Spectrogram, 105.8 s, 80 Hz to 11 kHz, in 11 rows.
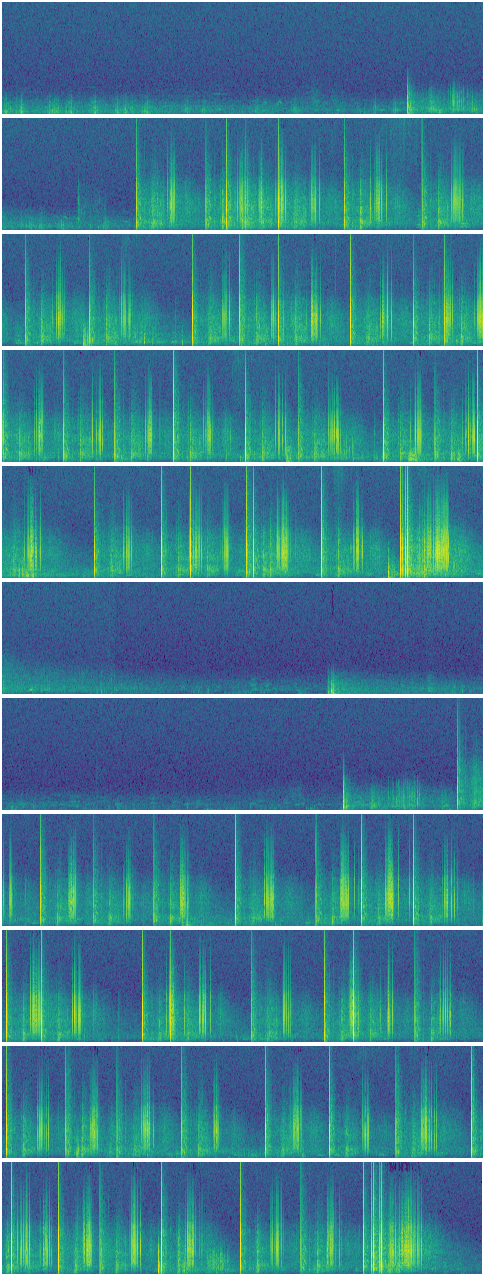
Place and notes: Casa do Castelo, Colmeosa - Countryside NYE fireworks from a distance
Recorded in the woods of a secluded house not far from Santa Comba Dão. Fireworks celebrating the beginning of 2020 are heard from a distance in an otherwise quiet place. This was recorded a few minutes after midnight with the internal XY mic of a Zoom H2n.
